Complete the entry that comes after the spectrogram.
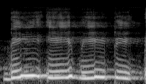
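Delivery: slow letter-by-letter reading; spelling out. Shown as a demonstration. Teacher reading the fifth word's spelling, spelling out. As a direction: spell out each letter slowly. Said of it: "इसमें देखिए हम लोग silent बी है".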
